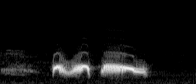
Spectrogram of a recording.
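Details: Excited cooing from a spotted dove kept as a decoy: a soft opening murmur, then two loud, mellow, drawn-out coo notes. The first dips and wavers and the second is long and level. No other sounds.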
